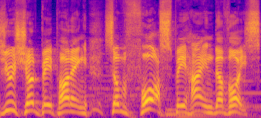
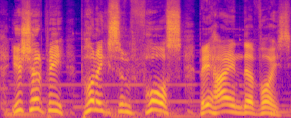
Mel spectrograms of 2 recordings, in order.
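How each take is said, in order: First: It is shouted with real force. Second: It is only slightly louder, a hushed shout.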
